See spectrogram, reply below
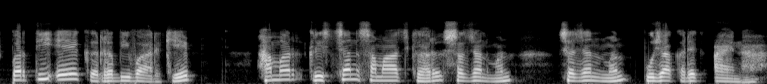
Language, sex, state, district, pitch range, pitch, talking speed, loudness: Chhattisgarhi, male, Chhattisgarh, Jashpur, 160-205 Hz, 175 Hz, 115 wpm, -13 LUFS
